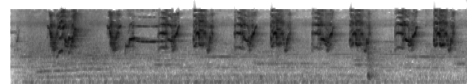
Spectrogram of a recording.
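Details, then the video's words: Long-tailed shrike song, played to provoke a captive bird into singing: harsh, scratchy chattering bursts repeated about once every half second, loud and steady for nearly five seconds. "pancingan CENDET TROTOL agar bunyi ll cendet agar emosi buka paruh"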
